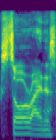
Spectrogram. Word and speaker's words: Soranus: It's actually more like Soranus, and I think we really shouldn't go there talking about ancient Greece. Let's say Soranus.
